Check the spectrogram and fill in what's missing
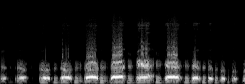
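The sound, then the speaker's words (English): A person imitates a howler monkey, voicing a series of deep, rhythmic grunting pulses that swell into louder, roaring bursts in the middle before tapering back to quicker grunts. “But howler monkeys have developed this trick to expand it.”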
